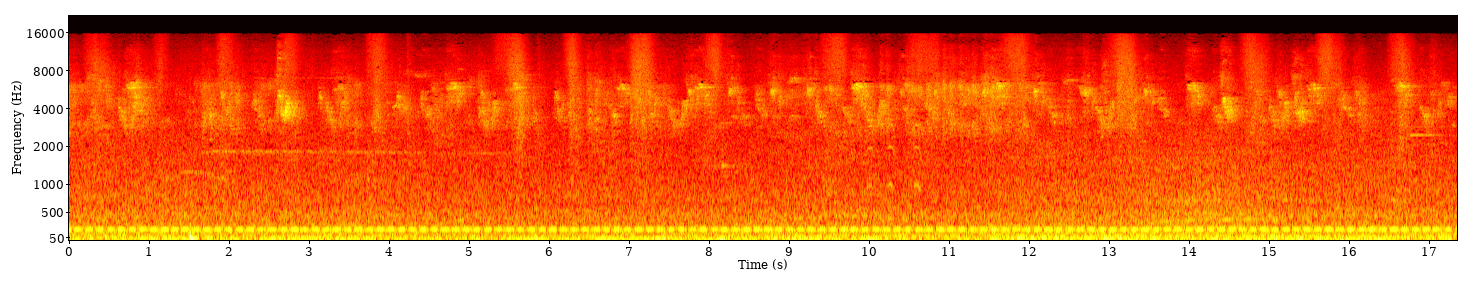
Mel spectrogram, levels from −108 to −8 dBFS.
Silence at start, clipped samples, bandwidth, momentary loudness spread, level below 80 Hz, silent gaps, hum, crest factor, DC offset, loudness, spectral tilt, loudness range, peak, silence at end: 0 s; under 0.1%; 16 kHz; 4 LU; -36 dBFS; none; none; 18 dB; under 0.1%; -32 LUFS; -3.5 dB/octave; 2 LU; -12 dBFS; 0 s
